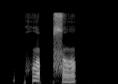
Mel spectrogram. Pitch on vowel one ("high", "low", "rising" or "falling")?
high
